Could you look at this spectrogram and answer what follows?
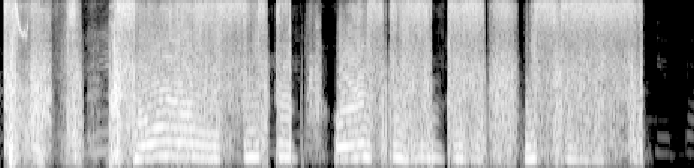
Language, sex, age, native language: Icelandic, male, 12, Icelandic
